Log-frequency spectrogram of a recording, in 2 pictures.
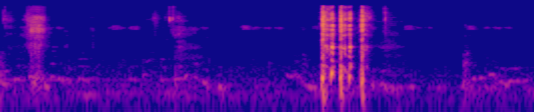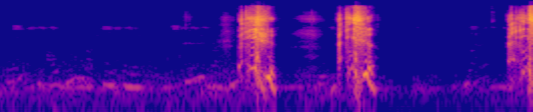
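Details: Sneezing and nose-blowing recording: a few sharp sneezes and nose-blowing bursts with soft voice sounds between them, in a quiet room.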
